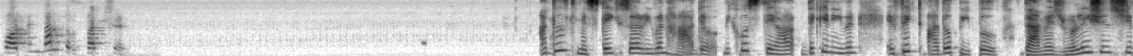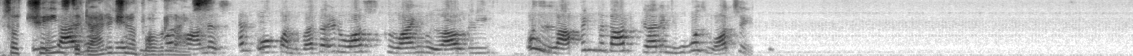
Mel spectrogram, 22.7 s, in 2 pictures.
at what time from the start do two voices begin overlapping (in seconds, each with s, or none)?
11.7 s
